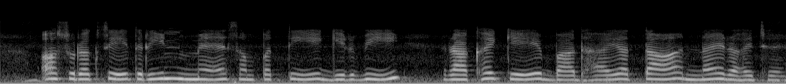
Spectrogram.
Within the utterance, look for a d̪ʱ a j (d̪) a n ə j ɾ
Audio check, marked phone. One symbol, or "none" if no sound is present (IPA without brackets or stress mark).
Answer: t̪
